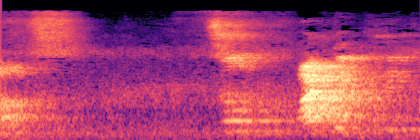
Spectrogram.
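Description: A man's voice lecturing in short bursts of speech; the loudest burst comes about one and a half seconds in.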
